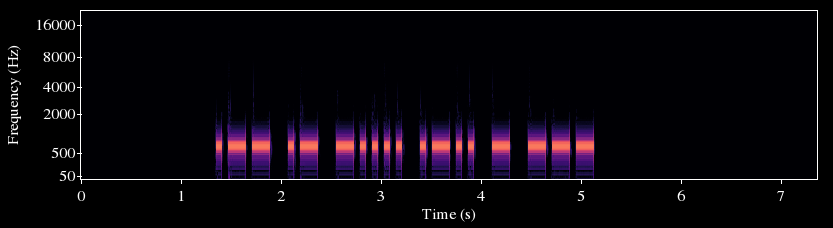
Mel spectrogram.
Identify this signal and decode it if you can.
Morse code, heard as a keyed tone, about 20 wpm, 700 Hz. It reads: WA6LTO
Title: USA Call Signs - 6 Characters - Repeated 2x - 20wpm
